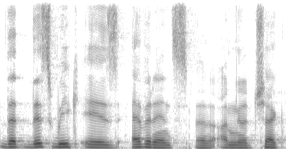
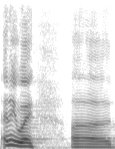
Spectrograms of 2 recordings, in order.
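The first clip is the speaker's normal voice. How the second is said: ordinary talk, nothing marked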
